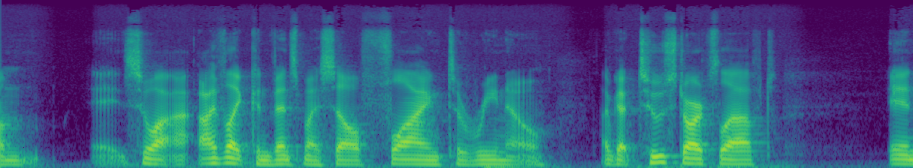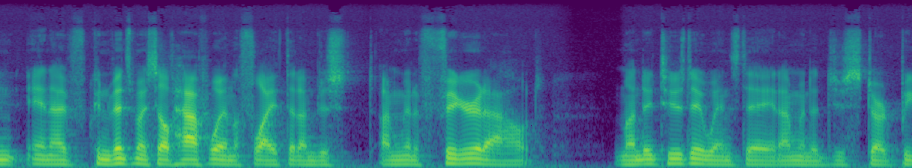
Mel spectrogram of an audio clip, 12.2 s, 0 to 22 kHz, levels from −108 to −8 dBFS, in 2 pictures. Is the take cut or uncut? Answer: cut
